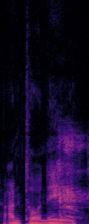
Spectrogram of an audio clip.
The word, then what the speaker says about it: Antoine: And Anton, yeah. Anton Béchamp. Yeah. – But we need to sound fancy because he was French. Antoine. – Oh, well. – No, that sounds Antoine, Italian.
